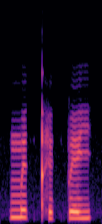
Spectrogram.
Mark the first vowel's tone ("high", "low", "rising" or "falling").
high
